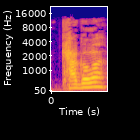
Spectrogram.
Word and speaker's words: Kagawa: who don't know Kagawa Kagawa right Japanese pronunciation you emphasized the first sitting so yellow level mm-hm emphasis on the first syllable yep right okay she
